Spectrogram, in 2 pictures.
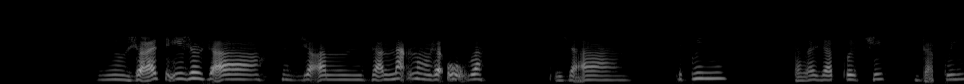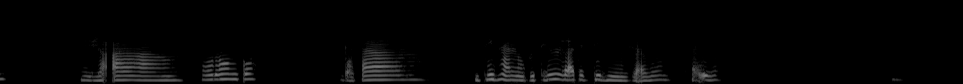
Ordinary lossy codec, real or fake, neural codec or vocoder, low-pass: none; fake; codec, 44.1 kHz, 1.7 kbps, Pupu-Codec; 3.6 kHz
